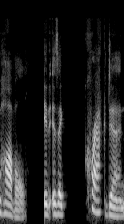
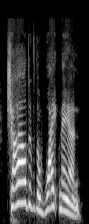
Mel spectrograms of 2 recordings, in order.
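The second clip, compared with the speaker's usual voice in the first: high, loud, ritual-sounding yell; 6 semitones higher, 8 dB louder than usual. Retelling a scene where a priest greets a woman: imitating the priest yelling. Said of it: "he yells".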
